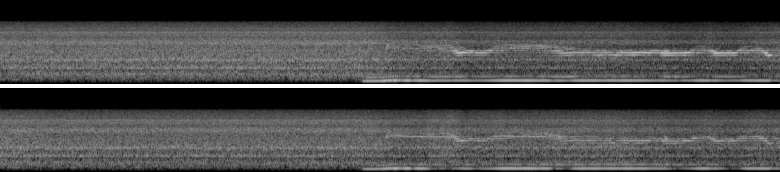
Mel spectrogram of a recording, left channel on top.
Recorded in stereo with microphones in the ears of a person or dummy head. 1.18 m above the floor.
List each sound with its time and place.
3.6 s singing: 80° left, 6 m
